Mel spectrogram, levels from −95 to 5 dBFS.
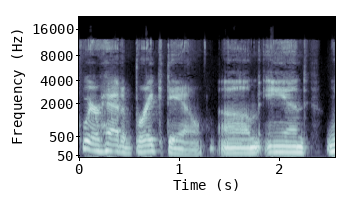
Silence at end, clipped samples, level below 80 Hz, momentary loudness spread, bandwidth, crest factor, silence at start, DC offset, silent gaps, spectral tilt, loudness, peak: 0 s; under 0.1%; -44 dBFS; 4 LU; 13 kHz; 10 dB; 0 s; under 0.1%; none; -5.5 dB/octave; -11 LUFS; 0 dBFS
